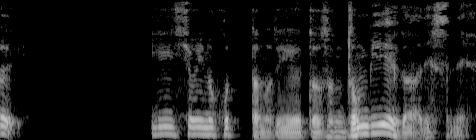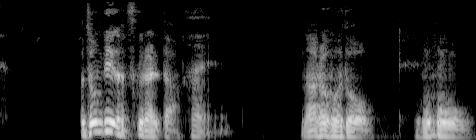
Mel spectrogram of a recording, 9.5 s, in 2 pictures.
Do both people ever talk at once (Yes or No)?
No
